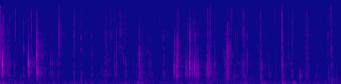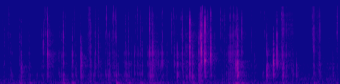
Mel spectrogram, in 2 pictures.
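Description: A single small, flat paper-and-foil laminated instant soup sachet filled with dry soup mix is held in both hands and bent and folded with the fingertips and long nails. It makes quiet, dense crinkling with rapid, sharp, bright crackles and almost no low end. The crackles come in irregular bursts that die away almost instantly.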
